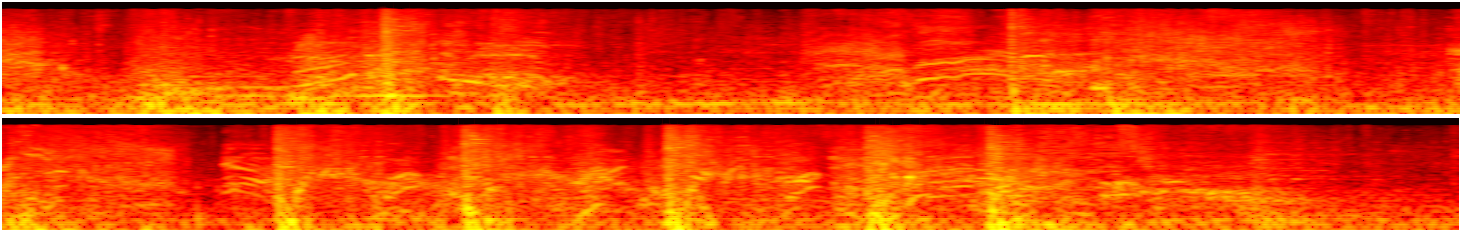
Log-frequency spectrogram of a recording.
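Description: A monster snarls and shrieks close by.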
